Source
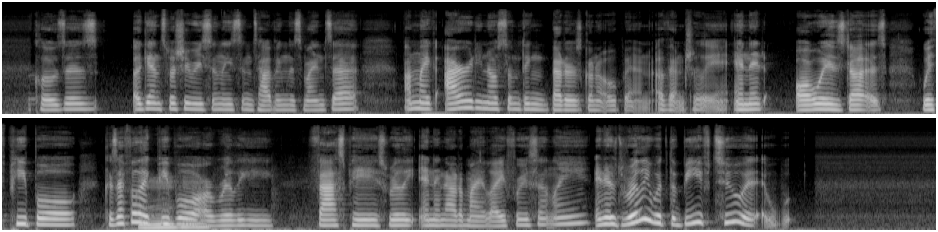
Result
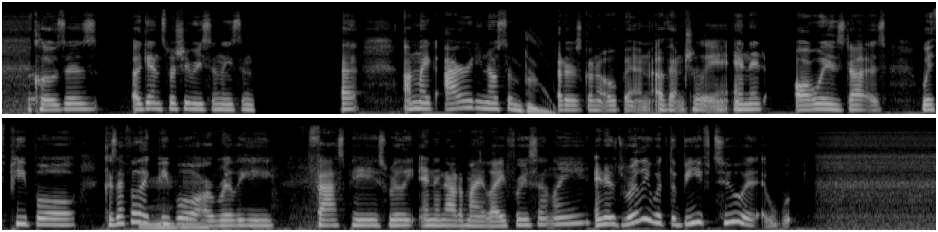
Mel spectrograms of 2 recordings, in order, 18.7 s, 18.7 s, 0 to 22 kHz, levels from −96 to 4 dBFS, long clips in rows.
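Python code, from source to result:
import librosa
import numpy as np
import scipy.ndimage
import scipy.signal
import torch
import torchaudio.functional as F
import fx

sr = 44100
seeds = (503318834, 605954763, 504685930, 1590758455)

y = fx.edit(x, sr, fx.silence(start_s=2.52, length_s=0.89),
    fx.tape_stop(start_s=5.08, length_s=0.49),
    fx.fade_out_to(start_s=14.51, length_s=0.67, floor_db=-11.0), tone=tone)
y = fx.bin_expand(y, sr, power=1.5)
y = fx.band_squash(y, sr, depth_pct=100)
y = y * 10.0 ** (-8.5 / 20.0)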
